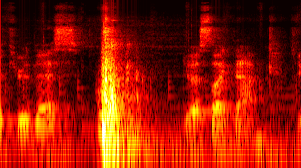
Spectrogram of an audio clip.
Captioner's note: table pounds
